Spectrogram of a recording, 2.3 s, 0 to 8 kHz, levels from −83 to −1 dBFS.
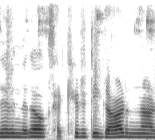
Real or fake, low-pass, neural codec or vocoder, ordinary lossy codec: real; none; none; none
